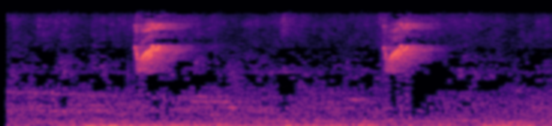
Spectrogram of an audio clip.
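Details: Nightjar call used as a trapping lure: two sharp, high, rising chirps with a bright overtone, about two seconds apart, over a steady low hum of background noise.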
